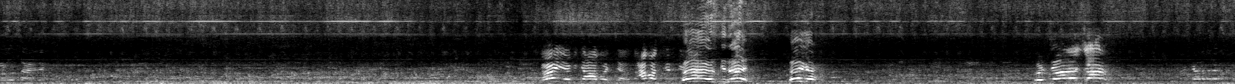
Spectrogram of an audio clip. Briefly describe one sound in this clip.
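A helicopter engine hums steadily with its rotor turning.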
